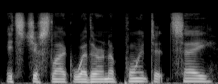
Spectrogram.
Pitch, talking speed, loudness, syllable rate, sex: 125 Hz, 220 wpm, -19 LUFS, 4.9 syllables/s, male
